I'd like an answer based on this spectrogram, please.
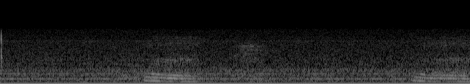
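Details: A female British Shorthair cat snores softly while asleep, each breath ending in a faint, falling, whistly wheeze over a low hum.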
